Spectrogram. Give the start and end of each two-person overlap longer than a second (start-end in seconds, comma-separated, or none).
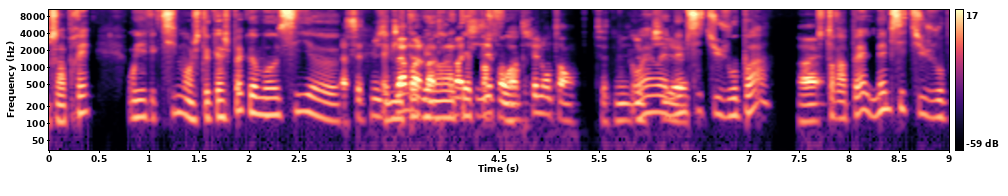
3.3-4.7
